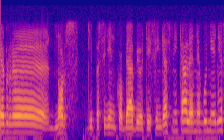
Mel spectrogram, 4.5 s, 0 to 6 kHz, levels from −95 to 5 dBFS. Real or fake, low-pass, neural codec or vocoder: real; 5.4 kHz; none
